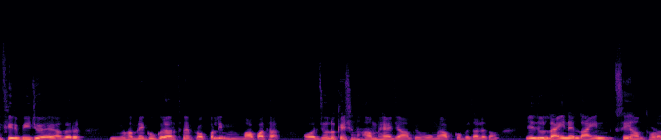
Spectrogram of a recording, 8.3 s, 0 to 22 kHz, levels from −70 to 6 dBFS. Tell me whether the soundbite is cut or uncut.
uncut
